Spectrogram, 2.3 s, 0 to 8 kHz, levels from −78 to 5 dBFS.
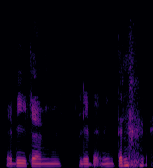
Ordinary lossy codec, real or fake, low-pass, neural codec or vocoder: MP3, 32 kbps; real; 7.2 kHz; none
